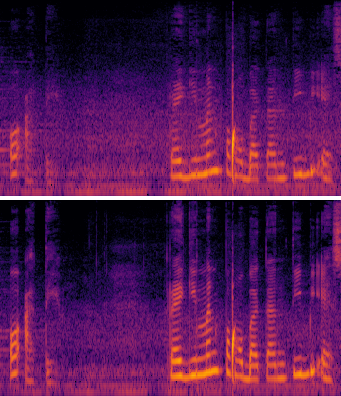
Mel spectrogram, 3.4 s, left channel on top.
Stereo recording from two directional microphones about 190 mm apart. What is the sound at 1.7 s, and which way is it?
Speech, 35° right (ahead or behind).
